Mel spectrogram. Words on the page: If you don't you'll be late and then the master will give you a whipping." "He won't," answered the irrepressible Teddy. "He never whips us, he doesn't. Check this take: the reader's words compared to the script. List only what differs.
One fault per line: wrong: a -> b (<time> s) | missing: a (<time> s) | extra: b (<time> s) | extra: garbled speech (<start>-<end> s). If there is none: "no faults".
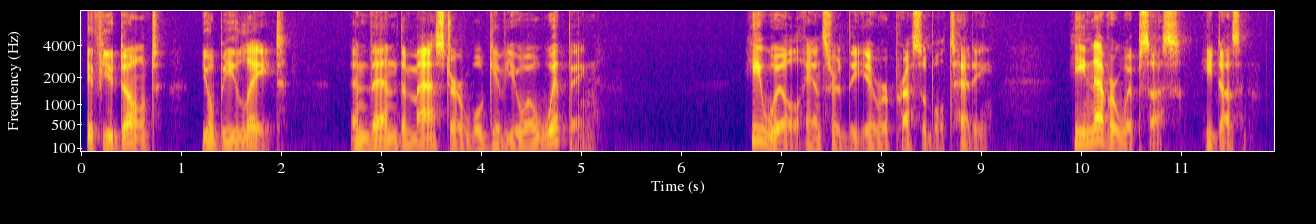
wrong: won't -> will (6.8 s)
